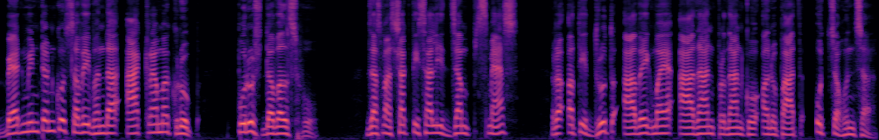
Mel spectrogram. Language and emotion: Nepali, neutral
